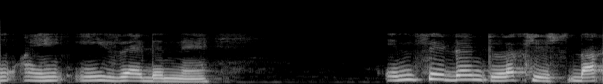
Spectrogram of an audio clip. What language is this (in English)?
Gujarati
